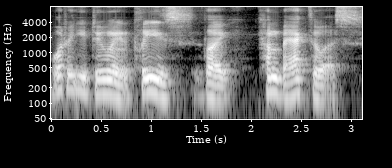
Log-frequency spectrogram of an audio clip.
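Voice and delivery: ordinary talk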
